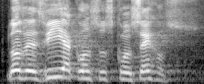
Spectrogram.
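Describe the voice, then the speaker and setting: Male pastor, very high and bright voice, preaching in a reverberant church, loud then hushed. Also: unhurried. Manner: preaching, repeats "hermanos" often, swings between loud and hushed. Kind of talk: sermon. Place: church hall. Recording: long church hall reverb.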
